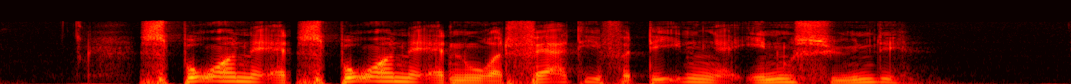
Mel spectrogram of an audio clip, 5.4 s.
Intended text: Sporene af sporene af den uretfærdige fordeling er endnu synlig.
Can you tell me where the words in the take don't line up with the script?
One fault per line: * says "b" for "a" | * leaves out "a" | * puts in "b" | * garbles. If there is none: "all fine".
all fine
